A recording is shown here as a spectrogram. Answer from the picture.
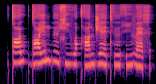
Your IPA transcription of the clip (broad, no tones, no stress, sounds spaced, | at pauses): tˤ u | dˤ eː m b ʏː ɕ i v o qʰ ɑ n d͡ʒ ɛː tʰ ʏː h i v æ x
